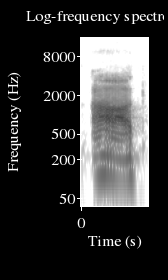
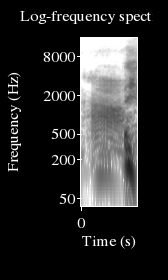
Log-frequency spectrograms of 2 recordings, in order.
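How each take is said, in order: First: "ah" drawn out as a broad ah; Pittsburgh "ah". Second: "ah" said as an open Pittsburgh ah. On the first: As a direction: lean into the "ah" vowel. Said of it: "I so love saying". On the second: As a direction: say "ah" with a broad open vowel. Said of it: "I just like saying". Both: Shown as a demonstration.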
